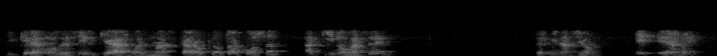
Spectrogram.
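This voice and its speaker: A man teaching a language class, explaining rules slowly and asking questions that he answers himself. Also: high voice, steady tone. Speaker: English teacher. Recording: tinny, echoey, from far off the mic.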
